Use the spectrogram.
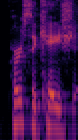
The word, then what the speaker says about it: perspicacious: Perspicacious.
